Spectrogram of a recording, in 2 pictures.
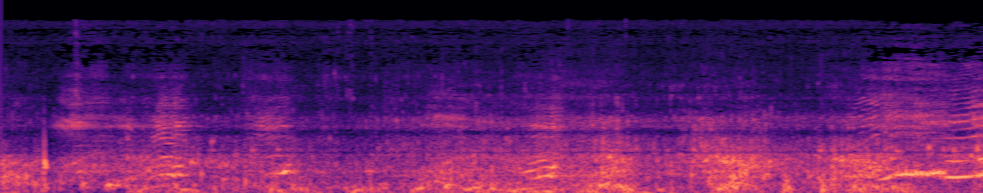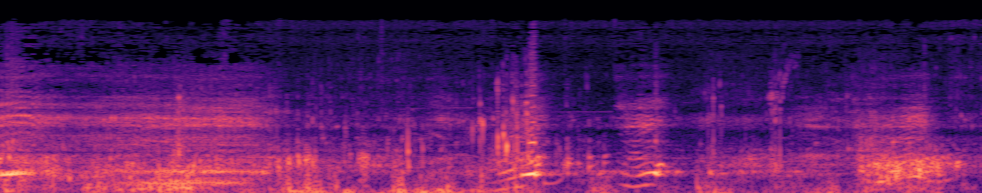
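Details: Underwater whale sounds: a long series of wavering moans and short upswept whoops, some with bright overtones, rising and falling above a continuous murky background rumble.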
